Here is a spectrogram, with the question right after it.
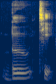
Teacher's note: it has two syllables the stress again is on that second syllable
